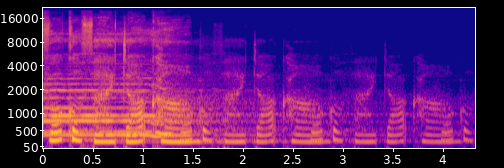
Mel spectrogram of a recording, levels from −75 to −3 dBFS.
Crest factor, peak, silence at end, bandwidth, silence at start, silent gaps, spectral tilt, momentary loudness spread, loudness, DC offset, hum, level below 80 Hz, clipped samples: 18 dB; 0 dBFS; 0.05 s; over 20 kHz; 0 s; none; -4.5 dB/octave; 20 LU; -17 LUFS; under 0.1%; none; -52 dBFS; under 0.1%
